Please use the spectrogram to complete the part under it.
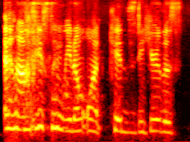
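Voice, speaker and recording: A woman's voice: a little high, brisk, dry recording, lo-fi sound. A young woman casually explaining things to a club meeting, chatty and loose with ums and small laughs, over a video call. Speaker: student club presenter.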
